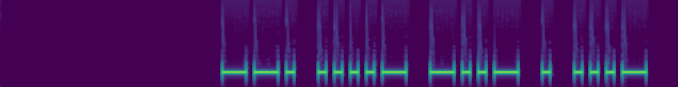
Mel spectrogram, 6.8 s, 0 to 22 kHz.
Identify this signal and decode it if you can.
Morse code, heard as a keyed tone, about 15 wpm, 700 Hz. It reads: G4XEV
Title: DXCC-100 Call Signs - 5 Characters - 15wpm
